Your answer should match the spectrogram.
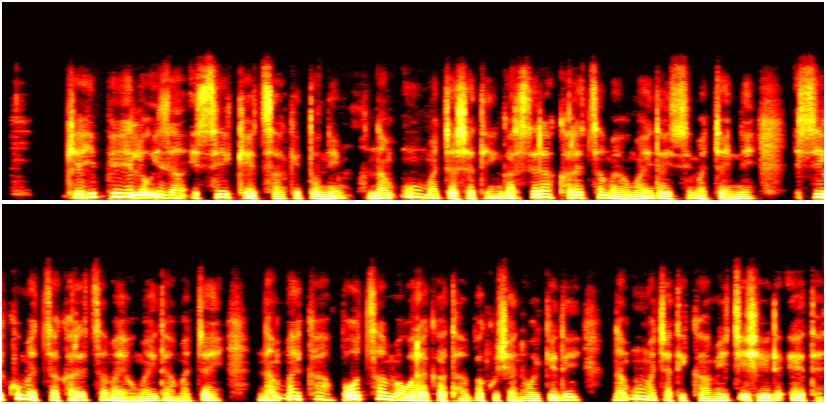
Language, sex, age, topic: Gamo, male, 18-24, government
